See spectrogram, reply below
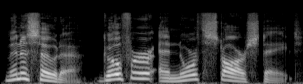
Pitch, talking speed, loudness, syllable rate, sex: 180 Hz, 120 wpm, -18 LUFS, 4.0 syllables/s, male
